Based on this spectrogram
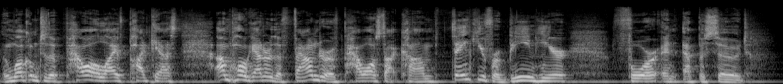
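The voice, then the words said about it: Congested, stuffy voice. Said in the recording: “my voice sounds a little weird today and I crack or cough ... I'm still a little stuffy and and uh, got some you know all the congestion going on”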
